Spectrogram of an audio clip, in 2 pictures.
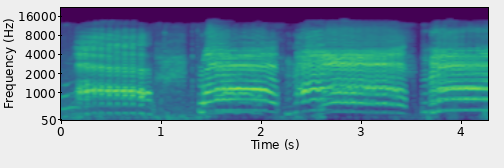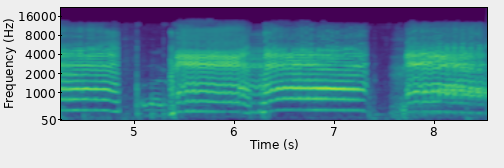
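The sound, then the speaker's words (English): Sheep bleat on a rural Australian property: a long series of loud, drawn-out, harmonic bleats, each running into the next with brief gaps between, and no talk. “Thanks to the sheep as well.”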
